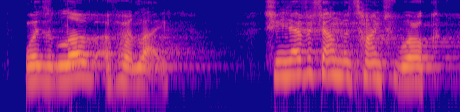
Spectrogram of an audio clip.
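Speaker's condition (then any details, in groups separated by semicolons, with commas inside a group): Oral cancer survivor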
